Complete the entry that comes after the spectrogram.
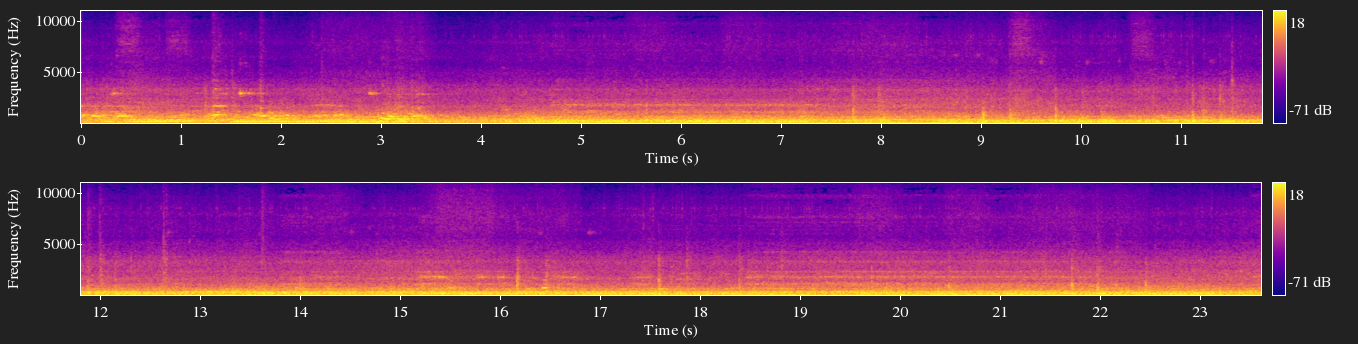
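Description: Alishan Forest Railway narrow-gauge train running steadily along the track: a continuous rumble of wheels on the rails under a low, steady hum, with scattered clicks from the running gear.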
